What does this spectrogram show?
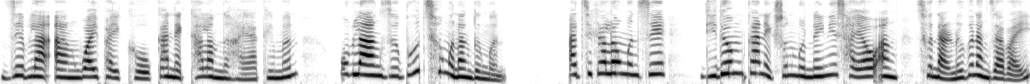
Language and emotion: Bodo, surprised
